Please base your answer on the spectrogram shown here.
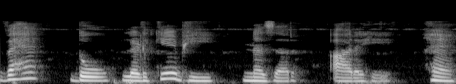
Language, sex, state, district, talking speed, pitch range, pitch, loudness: Hindi, female, Madhya Pradesh, Katni, 105 wpm, 160-195 Hz, 175 Hz, -15 LUFS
